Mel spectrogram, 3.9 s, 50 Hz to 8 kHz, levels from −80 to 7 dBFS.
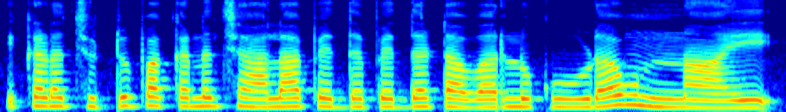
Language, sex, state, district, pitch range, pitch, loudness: Telugu, female, Telangana, Hyderabad, 205-220 Hz, 210 Hz, -18 LUFS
